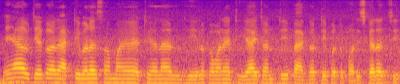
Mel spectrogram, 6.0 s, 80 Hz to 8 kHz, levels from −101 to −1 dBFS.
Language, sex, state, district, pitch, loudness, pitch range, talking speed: Odia, male, Odisha, Khordha, 130 Hz, -16 LUFS, 125-140 Hz, 140 wpm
